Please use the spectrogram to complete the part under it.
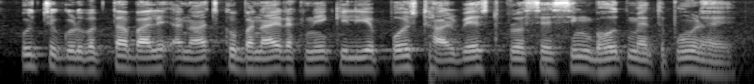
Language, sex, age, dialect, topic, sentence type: Hindi, male, 18-24, Kanauji Braj Bhasha, agriculture, statement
